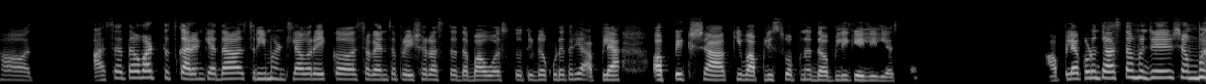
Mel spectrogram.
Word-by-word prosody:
हां, 205 -3 -7 0.7
असं 300 -2 -5
तर 310 0 +1
वाटतचं, 315 -2 0
कारण 250 -2 +5
की 260 - -2
आता 255 +1 +3
स्त्री 260 -1 -2
म्हटल्यावर 250 0 -2
एक 245 +1 -1
अ, 240 -1 +2
सगळ्यांचं 230 0 -2
प्रेशर 230 +1 -2
असतं, 225 0 -5
दबाव 205 0 -1
असतो. 205 +1 -10
तिथं 220 0 -5
कुठेतरी 235 +2 -7
आपल्या 215 -1 +3 0.5
अपेक्षा, 225 -1 +3
किंवा 230 -3 +3
आपली 220 +2 -1
स्वप्न 230 0 -5
दबली 205 +1 0
गेलेली 190 -3 +1
असते. 335 - -16 1.4
आपल्याकडून 265 +4 +2
तर 295 - +6
असतं 295 +3 +4
म्हणजे 315 0 +3
100, 310 +1 +3
240 Hz, 155 wpm, -27 LUFS, 215-270 Hz, 1.4 s, तर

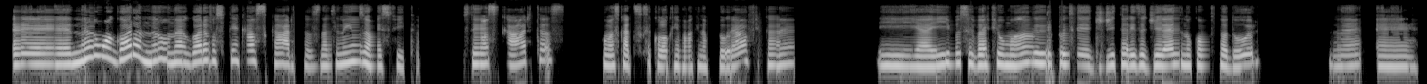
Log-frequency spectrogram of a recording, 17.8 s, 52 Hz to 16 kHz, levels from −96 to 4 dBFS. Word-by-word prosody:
É, 210 0 +2
não, 315 +11 +5
agora 320 +5 +6
não, 260 +3 +2
né. 230 +2 +3
Agora 230 +4 +2
você 250 -2 -4
tem 260 0 -3
aquelas 255 0 -2
cartas, 195 -4 -3
né, 185 0 -1
você 205 - -5
nem 225 +4 +3
usa 225 -6 +1
mais 180 -2 -5
fita. 175 -3 -9 0.6
Você - - -19
tem 210 -2 +2
umas 210 0 0
cartas, 230 +7 -3 0.6
são 195 - 0
umas 185 0 0
cartas 185 -3 -1
que - - -15
você - - -9
coloca 175 0 -2
em 185 - -1
máquina 170 +1 -4
fotográfica, 200 +3 -3
né 210 +2 -4 1.0
e 185 -1 +1
aí 180 +4 +3
você 215 0 -2
vai 195 +1 +3
filmando 205 +2 +2
e 215 -1 +4
depois 205 0 -1
você 190 -2 -4
digitaliza 190 +3 0
direto 190 +4 +2
no 190 -1 +2
computador, 185 +1 -1 0.9
né. 185 +1 -5 0.2
Eh 175 -1 -2
200 Hz, 150 wpm, -25 LUFS, 185-220 Hz, 1.0 s, agora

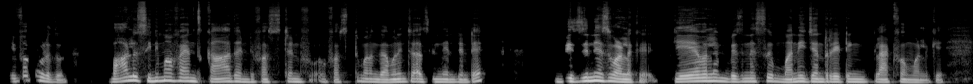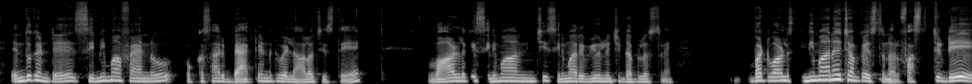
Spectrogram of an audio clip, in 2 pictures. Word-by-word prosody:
ఇవ్వకూడదు. 150 - -5 0.5
వాళ్ళు 170 +8 +2
cinema 160 +4 +1
fans 155 -4 0
కాదండి. 130 -2 -2
ఫస్ట్ 115 +1 -7
ఎండ్ 125 -2 -3 0.3
ఫస్ట్ 110 0 -10
మనం 125 -2 -2
గమనించాల్సింది 120 0 -1
ఏంటంటే, 115 +6 -3 0.9
బిజినెస్ 155 +4 +3
వాళ్ళకి. 115 -4 +1 0.3
కేవలం 150 +4 +3
బిజినెస్, 135 +1 -2 0.2
మనీ 130 +5 +2
జనరేటింగ్ 125 -2 0
ప్లాట్‌ఫార్మ్ 115 -1 -3
వాళ్ళకి, 100 0 -7 0.5
ఎందుకంటే 165 -4 +3 0.3
సినిమా 170 +5 +2
ఫ్యాను 140 -1 0 0.3
ఒకసారి 140 0 -4
బ్యాక్ 120 +5 +2
ఎండ్‌కి 145 0 -1
‌వెళ్లి 125 -4 0
ఆలోచిస్తే 110 -3 -3 0.9
వాళ్లకి 155 +6 +3
సినిమా 145 +4 +1 0.2
నుంచి, 145 +4 -2
సినిమా 130 +2 +1
రివ్యూల 140 +3 +1
నుంచి 135 0 -5
డబ్బులు 120 +2 -1
వస్తున్నాయి. 115 - -10 0.8
బట్ 175 - +6
వాళ్ళు 175 +1 +6
సినిమానే 205 +7 +7
చంపేస్తున్నారు. 145 - +1
First 135 +6 -3
day 175 - +10
135 Hz, 125 wpm, -21 LUFS, 120-155 Hz, 0.9 s, day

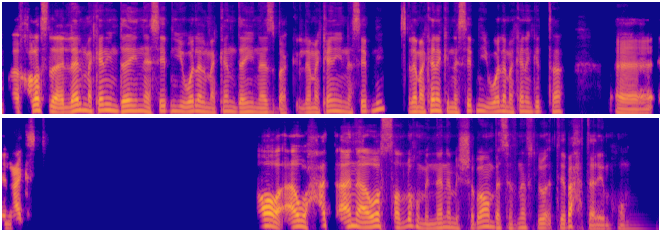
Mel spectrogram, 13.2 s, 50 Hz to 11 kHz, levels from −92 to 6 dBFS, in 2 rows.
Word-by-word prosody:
طَب 130 - 0
خلاص 170 -1 +4
لأ، 120 -3 +5
لا 145 +6 +4
المكان 165 0 +1
ده 145 +2 +5
يناسبني، 150 -1 -2
ولا 145 +3 0
المكان 135 +2 -5
ده 125 - 0
يناسبك، 115 -3 -5
لا 120 +1 -6
مكاني 145 +6 -3
يناسبني 145 - -5 0.2
لا 135 - +1
مكانك 145 +2 +1
يناسبني 150 +4 -4
ولا 140 +3 -2
مكانك 135 +2 -6
أنت 140 +1 -6 0.6
آآ، 100 -3 -1
العكس. - - +1 2.2
آه - - +10
أو - - +6
حتّى - - -3
أنا 160 -3 +6
أوصَّل 145 -2 +3
لهم 165 -10 -5
إن 120 +3 -7
أنا 135 +2 -4
من 130 - -9
شَبههم، 165 +7 -1
بس 125 -5 -6
في 115 +4 -13
نَفْس 135 -2 -10
الوقت 125 -1 -6
باحترمهم. 100 0 -6
135 Hz, 170 wpm, -22 LUFS, 120-150 Hz, 2.2 s, آه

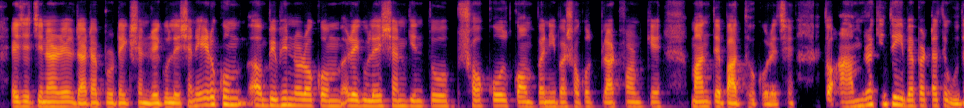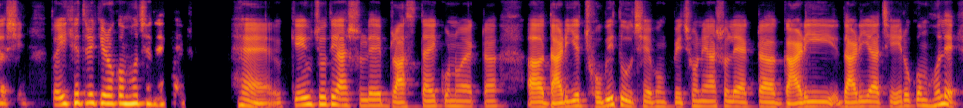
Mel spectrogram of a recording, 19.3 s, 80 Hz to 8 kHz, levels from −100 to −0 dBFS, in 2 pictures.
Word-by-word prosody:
এই 130 - +4
যে 135 - +1
General 130 0 +3
Data 110 +2 +2
Protection 115 - -1
Regulation 120 - +1
এরকম 190 0 +2 0.3
অ - - +4
বিভিন্ন 170 +1 +1
রকম 155 -1 -2 0.2
regulation 145 0 +1
কিন্তু 140 +1 -4 0.4
সকল 150 +1 -1 0.2
কোম্পানি 125 0 -1
বা - - -1
সকল 125 +1 -5
প্লাটফর্মকে 125 0 -3 0.4
মানতে 130 0 +2
বাধ্য 110 - +3 0.2
করেছে। 95 -1 -4 0.4
তো - - +1 0.2
আমরা 150 +8 -1
কিন্তু 195 -1 -3
এই 170 - +1
ব্যাপারটাতে 155 0 -2
উদাসীন। 110 - -2 0.3
তো - - -9
এই 205 - +6
ক্ষেত্রে 235 0 +3
কিরকম 215 -1 +6
হচ্ছে 210 -1 +5
দেখেন 320 - -9 0.5
হ্যাঁ, 155 -10 +3 0.3
কেউ 180 +2 +4
যদি 195 0 +4
আসলে 160 0 -2 0.3
রাস্তায় 125 +4 -1
কোন 145 0 -4 0.2
একটা 135 +1 -6 0.4
আ - - +6 0.2
দাঁড়িয়ে 130 +7 +4
ছবি 130 +6 +1
তুলছে 145 -2 0
এবং 130 +1 -6
পেছনে 140 +3 -3
আসলে 135 -1 -2
একটা 125 +1 -2 0.2
গাড়ি 115 +5 +4 0.3
দাঁড়িয়ে 130 +3 +2
আছে 130 - -5
এরকম 150 +3 -2
হলে 200 +3 +4
140 Hz, 160 wpm, -24 LUFS, 125-160 Hz, 0.5 s, এই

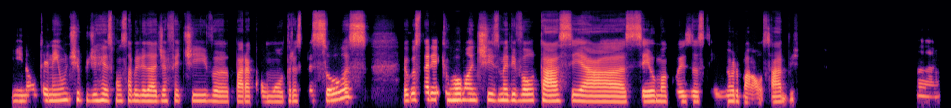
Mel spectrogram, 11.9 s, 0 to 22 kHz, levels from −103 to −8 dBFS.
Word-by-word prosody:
e 180 0 -4
não 185 +1 -6
ter 195 +1 -1
nenhum 195 +2 0
tipo 215 -2 -5
de 190 - -4
responsabilidade 185 -2 0
afetiva 185 -2 -3
para 170 -1 +1
com 165 0 -9
outras 175 +2 -4
pessoas. 245 +13 +2 0.4
Eu 190 - 0
gostaria, 220 +2 +1
que - - -5
o - - +1
romantismo, 205 -1 +2
ele 200 0 +1
voltasse 190 -1 +3
a 170 -2 +5
ser 170 +1 +1
uma 175 -1 -1
coisa, 165 0 -3
assim, 165 0 -9
normal 175 -1 -2
sabe? - - -2 1.6
Ah. 155 -2 -9
185 Hz, 135 wpm, -24 LUFS, 170-200 Hz, 1.6 s, a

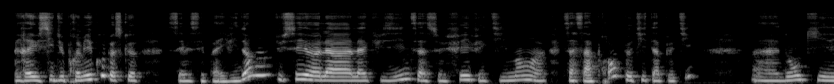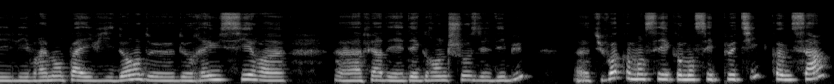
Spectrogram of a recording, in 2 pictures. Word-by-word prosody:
réussi 180 +2 +1
du 190 +1 -1
1er 195 +5 +2
coup 205 -2 +3
parce 195 -1 0
que, 180 -3 -3 0.3
c'est 155 - -7
p 155 - -1
c'est 150 0 -7
pas 145 -2 -3
évident, 145 - +2
hein. 425 +1 +2
Tu - - -6
sais, 230 +2 +3
heu, 200 -2 +4
la 180 -1 +4
la 175 -1 +1
cuisine, 175 +7 -5
ça 180 -8 -2
se 160 0 -7
fait 180 +8 -2
effectivement 180 +2 -4
heu, - - -6 0.2
ça 175 - -2
s'apprend 145 +3 -1
petit 190 -2 -4
à 160 - -2
petit. 160 - -9 0.6
Heu, 170 -2 -3
donc 205 +4 -3
il 175 -2 -1
est - - -1
vraiment 180 +3 0
pas 195 -1 +3
évident 180 +6 +1
de 180 -4 -1
de 175 +1 -2
réussir, 210 +4 +2
heu 180 -1 +2 0.5
heu - - -6
à 170 0 +1
faire 190 +2 -1
des 175 -2 0
des 180 0 +2
grandes 190 +1 -1
choses 200 -1 -3
dès 180 - -3
le 180 - -4
début. 180 - -3 0.5
Heu, 180 -1 -1
tu 200 - -9
vois, 275 +3 +7
commencer 240 -4 +3
commencer 220 0 +4
petit 230 - 0
comme 220 -3 +4
ça 245 +4 +4
185 Hz, 205 wpm, -24 LUFS, 175-215 Hz, 0.6 s, vois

